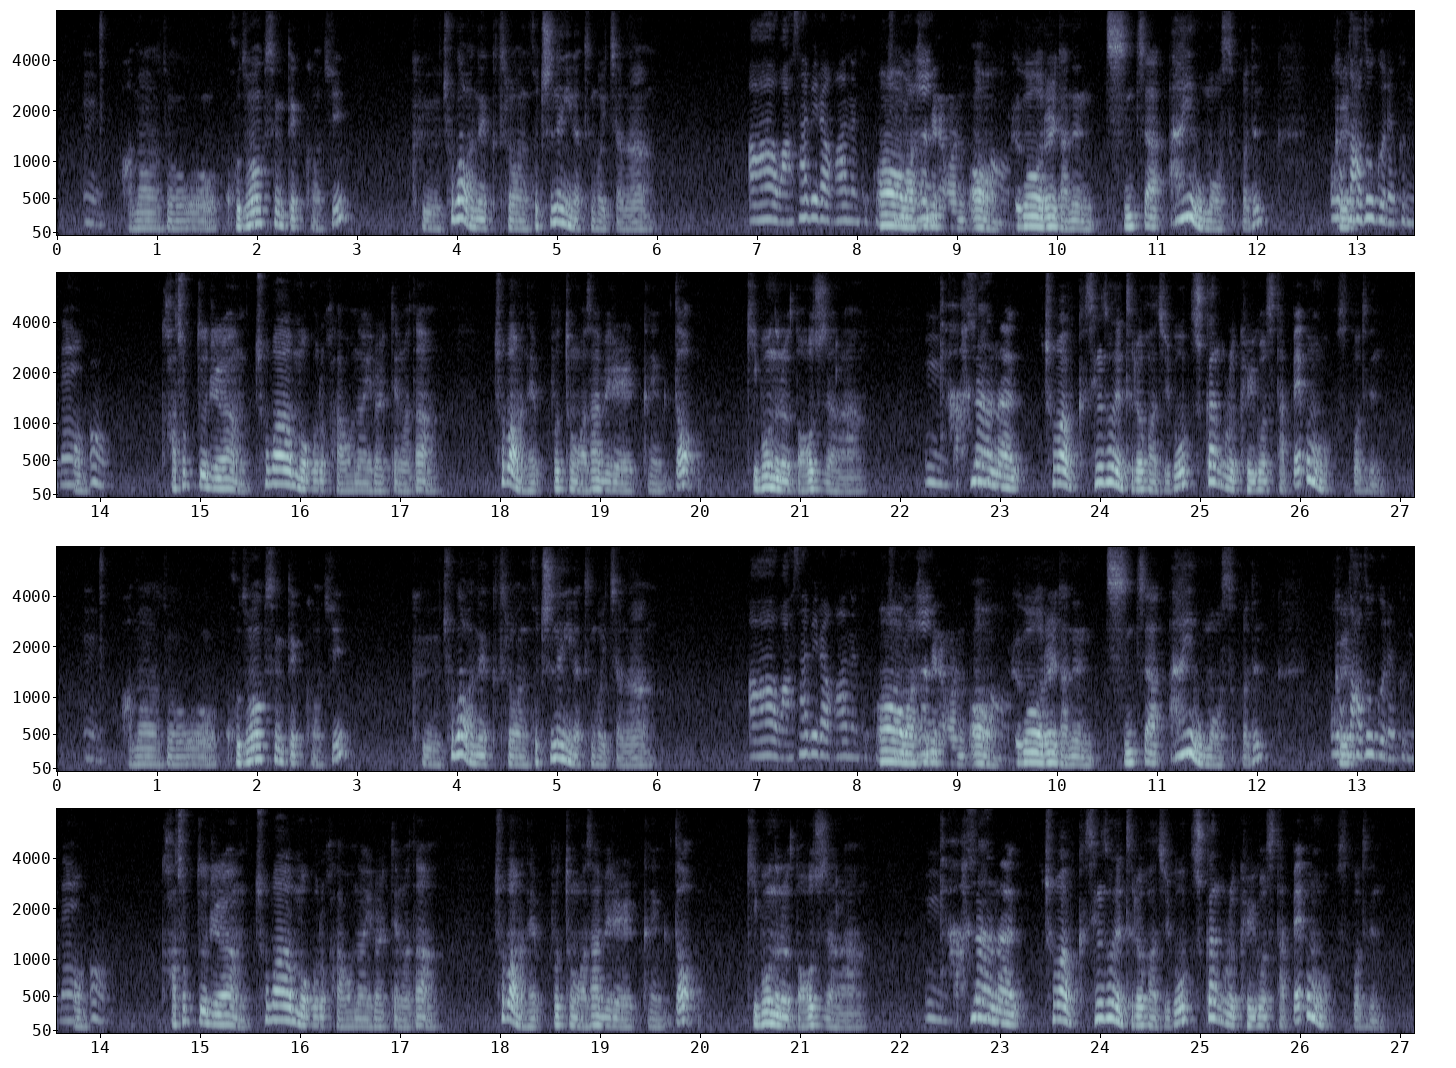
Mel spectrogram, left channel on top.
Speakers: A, on the left; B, in the centre.
A: 응.
B: 아마도 고등학생 때까지 그 초밥 안에 그 들어가는 고추냉이 같은 거 있잖아.
A: 아, 와사비라고 하는 그 고추냉이?
B: 어 와사비라고 하는 어
A: 어.
B: 그거를 나는 진짜 아예 못 먹었었거든.
A: 어,
B: 그래서
A: 나도 그래, 근데.
B: 어
A: 어.
B: 가족들이랑 초밥 먹으러 가거나 이럴 때마다 초밥 안에 보통 와사비를 그냥 떠 기본으로 넣어주잖아.
A: 응,
B: 다
A: 그치.
B: 하나하나 초밥 그 생선에 들어가지고 숟가락으로 긁어서 다 빼고 먹었거든.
